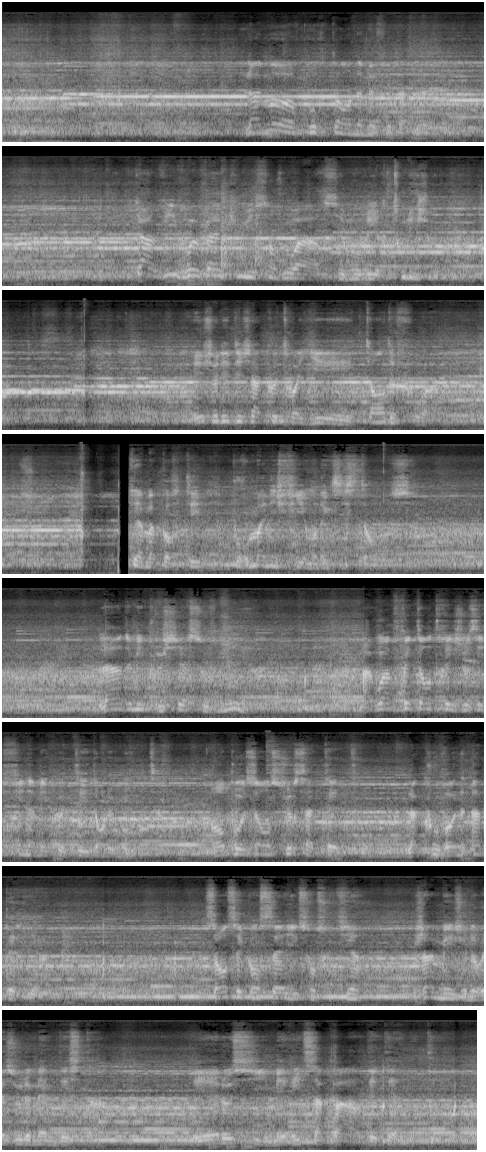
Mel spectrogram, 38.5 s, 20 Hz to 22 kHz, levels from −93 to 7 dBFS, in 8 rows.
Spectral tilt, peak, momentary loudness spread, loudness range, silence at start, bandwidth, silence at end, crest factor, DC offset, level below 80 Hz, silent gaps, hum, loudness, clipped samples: -1 dB/octave; 0 dBFS; 5 LU; 3 LU; 0 s; 16.5 kHz; 0 s; 16 dB; under 0.1%; -54 dBFS; 15.64-15.72 s; none; -15 LUFS; under 0.1%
